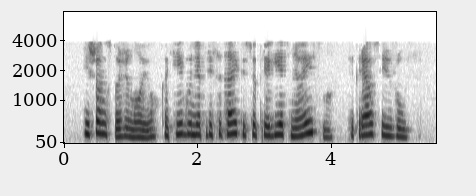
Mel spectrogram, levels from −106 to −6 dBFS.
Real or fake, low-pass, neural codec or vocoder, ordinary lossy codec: real; 7.2 kHz; none; AAC, 16 kbps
